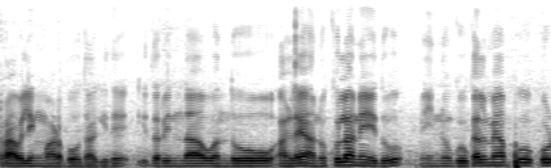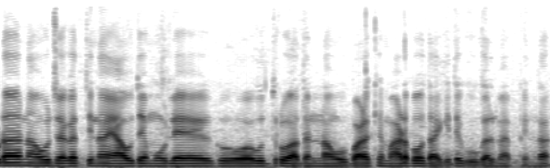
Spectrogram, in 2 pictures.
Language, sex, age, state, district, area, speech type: Kannada, male, 18-30, Karnataka, Yadgir, rural, spontaneous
